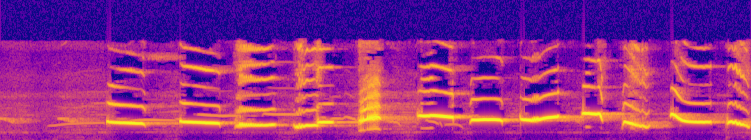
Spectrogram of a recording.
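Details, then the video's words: Household Oriental magpie-robin in full song after being silent: a fast, steady stream of sweet, high whistled notes, varied and slurred, about four per second, with one harsh rasping note in the middle. "SEKALI ON KACER RUMAHAN MACET BUNYI LANGSUNG GACOR"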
